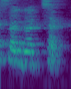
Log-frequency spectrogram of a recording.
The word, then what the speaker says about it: संरक्षक: उसी तरह संरक्षक है, ठीक है, तो यहाँ पे हम बोल तो रहे हैं संरक्षक, लेकिन ये लिखेंगे नहीं, न यहाँ पर नहीं लिखेंगे, ये उच्चारण भले हम न कर रहे हैं लेकिन इसको बिंदु के रूप में ही लिखेंगे।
